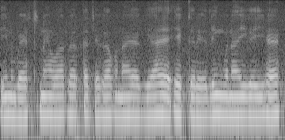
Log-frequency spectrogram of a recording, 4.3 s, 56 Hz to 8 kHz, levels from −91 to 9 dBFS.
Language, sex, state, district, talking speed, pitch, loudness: Hindi, male, Jharkhand, Deoghar, 180 wpm, 130 Hz, -15 LUFS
